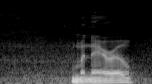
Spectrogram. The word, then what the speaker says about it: Manero: Your name rhymes with money. You know what my name means in Spanish? No, but it rhymes with dinero. Big man. It's Dinero. Manero, dinero.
